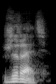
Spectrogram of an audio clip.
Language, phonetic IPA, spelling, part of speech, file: Russian, [ʐratʲ], жрать, verb, Ru-жрать.ogg
- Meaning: 1. to eat 2. to devour, to gobble (eat greedily) 3. to gobble 4. to guzzle (alcohol) 5. to guzzle (fuel or power) 6. to sting, to bite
